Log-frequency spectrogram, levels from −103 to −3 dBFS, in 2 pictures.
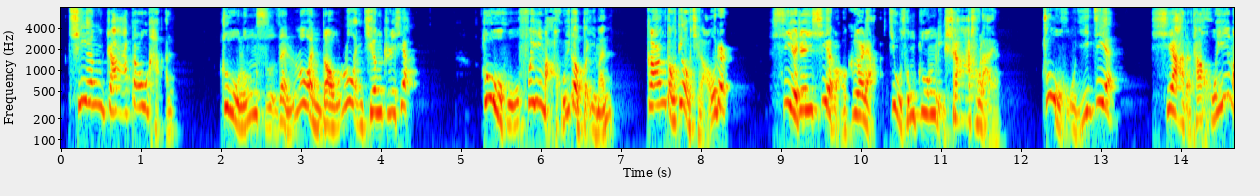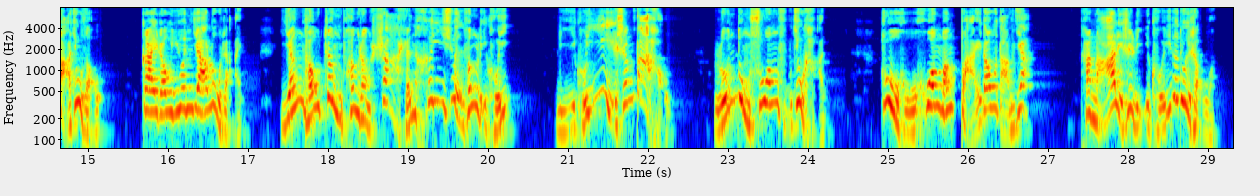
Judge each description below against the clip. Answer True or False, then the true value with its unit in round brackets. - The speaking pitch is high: True (305 Hz)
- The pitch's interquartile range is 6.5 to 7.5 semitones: False (5.6 semitones)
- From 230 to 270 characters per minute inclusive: False (205 characters per minute)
